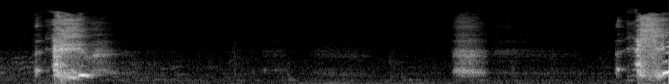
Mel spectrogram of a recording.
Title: In bed cold sneezing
